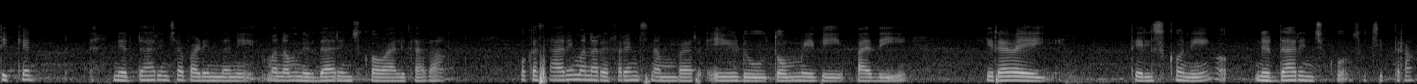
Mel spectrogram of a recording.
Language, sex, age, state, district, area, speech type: Telugu, female, 18-30, Andhra Pradesh, Kurnool, rural, spontaneous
